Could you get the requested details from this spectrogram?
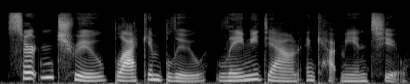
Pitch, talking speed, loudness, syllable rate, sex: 185 Hz, 190 wpm, -22 LUFS, 3.6 syllables/s, female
